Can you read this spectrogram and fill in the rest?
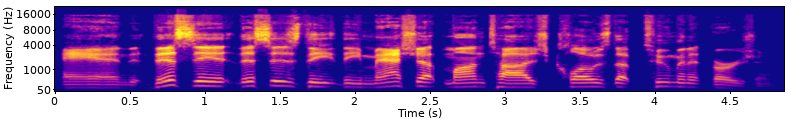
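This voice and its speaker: A man's voice: a little high, unhurried, pushed and bright, smooth, no echo, clean studio sound. A man hosting a sports radio show, talking casually as he sets up a clip.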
